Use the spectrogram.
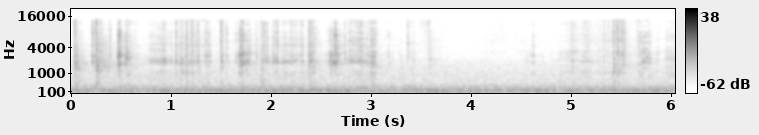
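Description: A metal blade scrapes and carves into a solid, partly carved oval green soap bar held in the hand, and green flakes pile up below. Quick, crisp scraping strokes with a bright, papery bite come one after another over a steady low hum. Each stroke stops short, with no ring after it.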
